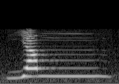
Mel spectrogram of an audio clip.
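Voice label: "jan1", Cantonese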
